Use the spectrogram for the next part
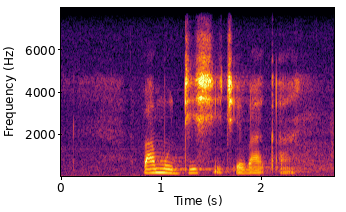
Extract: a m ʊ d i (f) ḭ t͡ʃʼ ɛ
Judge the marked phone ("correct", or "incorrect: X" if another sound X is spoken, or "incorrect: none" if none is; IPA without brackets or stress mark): incorrect: ʃ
